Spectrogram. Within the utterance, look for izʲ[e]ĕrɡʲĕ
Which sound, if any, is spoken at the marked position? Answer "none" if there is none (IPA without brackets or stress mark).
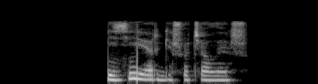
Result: i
